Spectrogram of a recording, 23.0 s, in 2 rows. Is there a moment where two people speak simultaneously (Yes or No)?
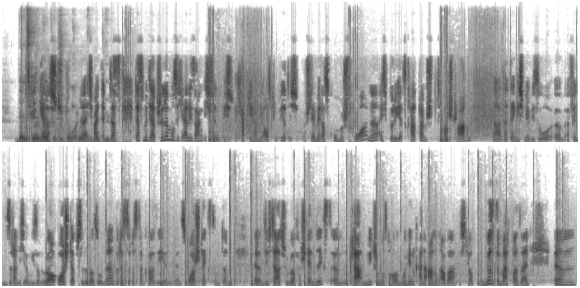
Yes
